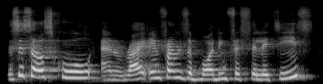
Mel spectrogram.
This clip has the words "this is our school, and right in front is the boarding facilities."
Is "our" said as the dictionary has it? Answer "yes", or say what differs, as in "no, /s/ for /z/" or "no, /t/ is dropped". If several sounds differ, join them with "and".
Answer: no, /l/ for /ɹ/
